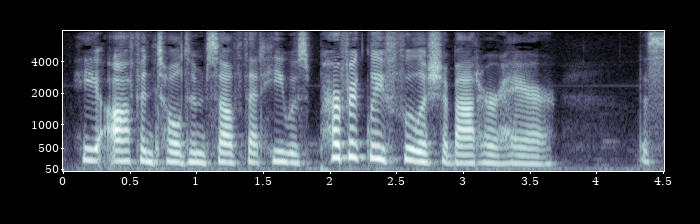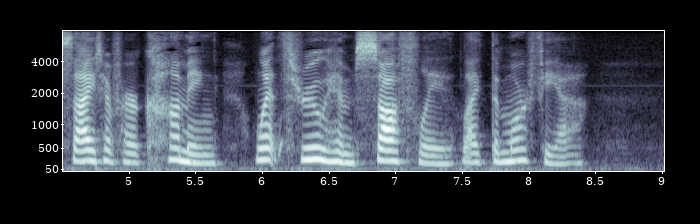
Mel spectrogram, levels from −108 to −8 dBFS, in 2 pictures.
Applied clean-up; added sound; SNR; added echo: none; none; none; none.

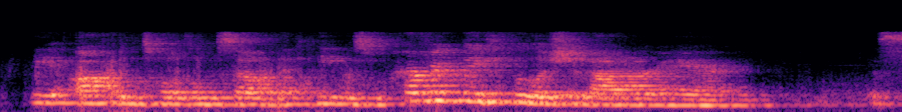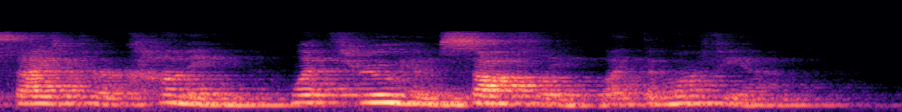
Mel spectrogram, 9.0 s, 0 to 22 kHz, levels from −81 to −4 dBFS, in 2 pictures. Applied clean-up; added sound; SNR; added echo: neural separator model SepFormer DNS4.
